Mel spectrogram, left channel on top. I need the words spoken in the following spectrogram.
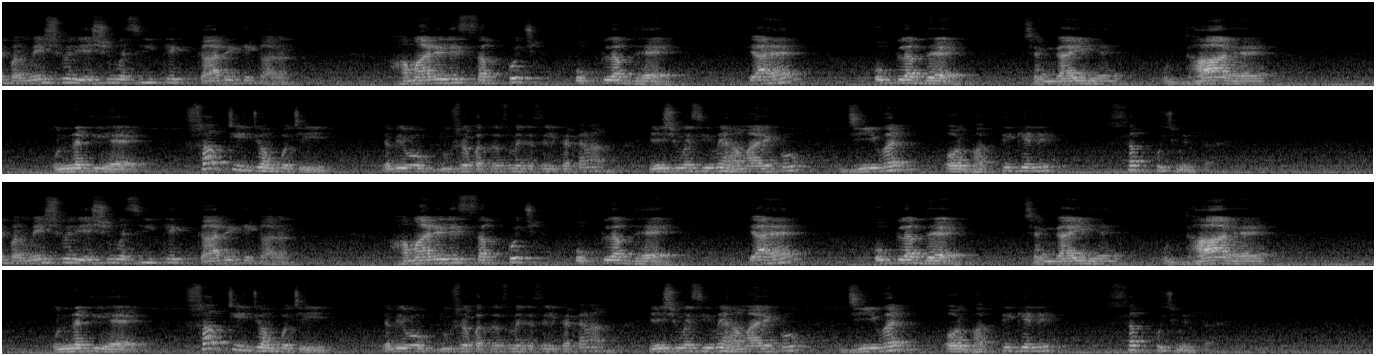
परमेश्वर यीशु मसीह के कार्य के कारण हमारे लिए सब कुछ उपलब्ध है। क्या है? उपलब्ध है। चंगाई है, उद्धार है, उन्नति है, सब चीज जो हमको चाहिए। जब भी वो दूसरा पत्रस में जैसे लिखा था ना, यीशु मसीह में हमारे को जीवन और भक्ति के लिए सब कुछ मिलता है।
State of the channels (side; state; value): both; identical; correlation 1.00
